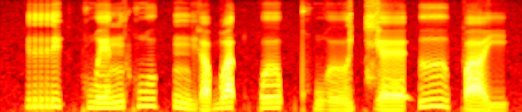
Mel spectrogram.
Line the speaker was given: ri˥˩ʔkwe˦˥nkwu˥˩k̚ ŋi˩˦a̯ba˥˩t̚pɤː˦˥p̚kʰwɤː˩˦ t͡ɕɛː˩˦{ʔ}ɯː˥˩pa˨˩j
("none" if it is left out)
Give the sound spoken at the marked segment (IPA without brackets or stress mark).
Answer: ʔ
